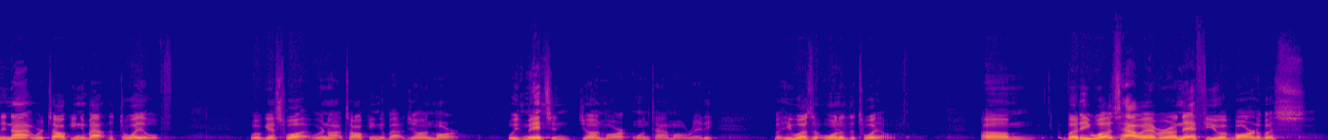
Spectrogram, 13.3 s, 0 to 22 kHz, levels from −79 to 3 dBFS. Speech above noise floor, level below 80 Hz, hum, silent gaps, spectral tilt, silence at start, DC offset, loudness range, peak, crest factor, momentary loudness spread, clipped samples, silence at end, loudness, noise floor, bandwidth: 38 dB; under -90 dBFS; none; none; -4.5 dB/octave; 0 s; under 0.1%; 7 LU; -6 dBFS; 20 dB; 15 LU; under 0.1%; 0.25 s; -25 LUFS; -63 dBFS; 16.5 kHz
